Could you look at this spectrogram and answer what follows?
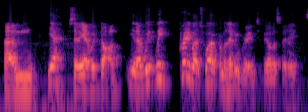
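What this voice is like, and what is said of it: English accent. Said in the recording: “you're obviously located in England, or I'm assuming so. That's bad on my part by your accent.”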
